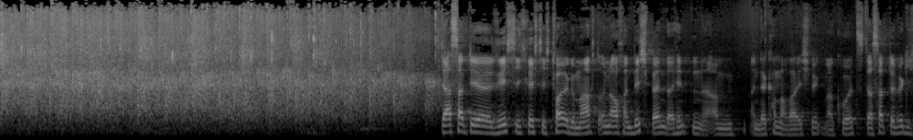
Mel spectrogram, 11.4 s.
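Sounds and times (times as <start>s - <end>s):
audience clapping applause: 0.0s - 5.6s
speech: 5.5s - 11.3s.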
